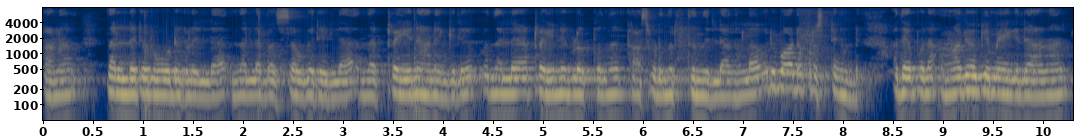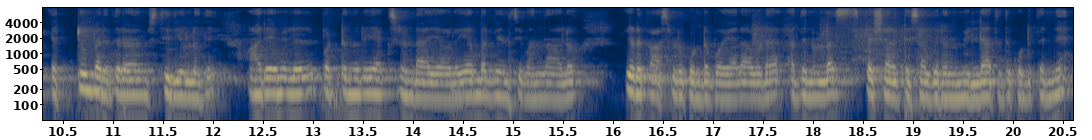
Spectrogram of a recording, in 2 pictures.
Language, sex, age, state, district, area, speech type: Malayalam, male, 30-45, Kerala, Kasaragod, rural, spontaneous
